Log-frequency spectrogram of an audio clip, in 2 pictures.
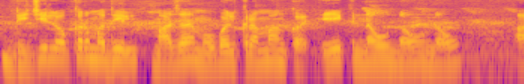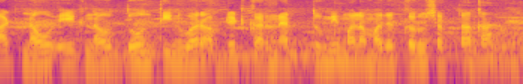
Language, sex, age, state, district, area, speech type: Marathi, male, 30-45, Maharashtra, Mumbai Suburban, urban, read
